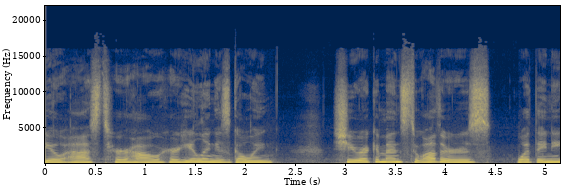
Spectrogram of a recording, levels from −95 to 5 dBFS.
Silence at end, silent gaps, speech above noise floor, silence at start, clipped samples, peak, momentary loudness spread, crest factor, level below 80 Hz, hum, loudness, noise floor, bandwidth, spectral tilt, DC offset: 0 s; none; 31 dB; 0 s; under 0.1%; -6 dBFS; 5 LU; 10 dB; -44 dBFS; none; -16 LUFS; -45 dBFS; 15 kHz; -5.5 dB/octave; under 0.1%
